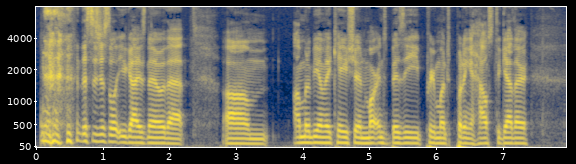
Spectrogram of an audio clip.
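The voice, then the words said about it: Raspy, hoarse morning voice. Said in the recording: “My throat is really raspy.”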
